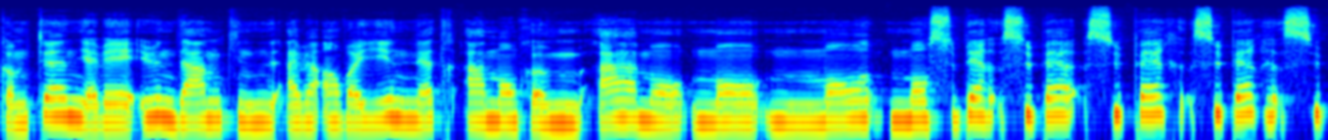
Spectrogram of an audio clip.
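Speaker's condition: Stuttering; stuttering with blocks, attends L'ABC stuttering meetings; sound and word repetitions, que-que-que; repeated words

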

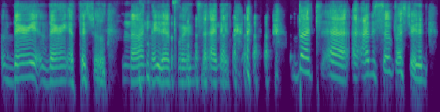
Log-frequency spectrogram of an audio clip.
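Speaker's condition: Spinal muscular atrophy; wheelchair user

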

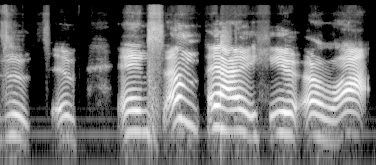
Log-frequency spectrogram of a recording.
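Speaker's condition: Cerebral palsy

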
